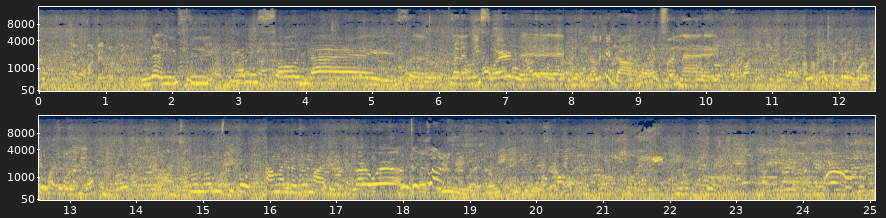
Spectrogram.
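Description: A large crowd chatters in an echoing hall.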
